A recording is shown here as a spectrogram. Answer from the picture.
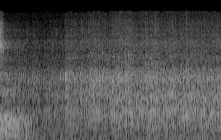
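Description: Faint audience applause in a large hall: an even, finely crackling patter of many hands, swelling slightly near the end.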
